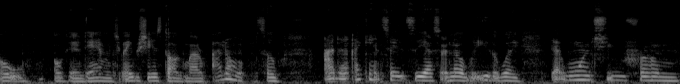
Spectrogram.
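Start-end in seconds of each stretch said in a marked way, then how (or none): none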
